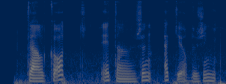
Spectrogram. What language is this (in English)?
French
